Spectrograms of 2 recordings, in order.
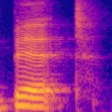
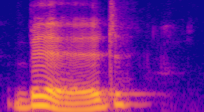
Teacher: So the difference between bit and bid, yes, there's the voicing difference, but bit is shorter and bid is longer.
